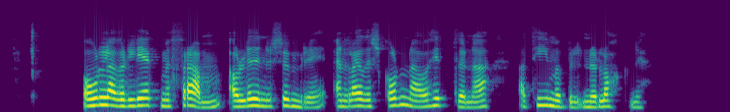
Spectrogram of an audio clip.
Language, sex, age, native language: Icelandic, female, 20-29, Icelandic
